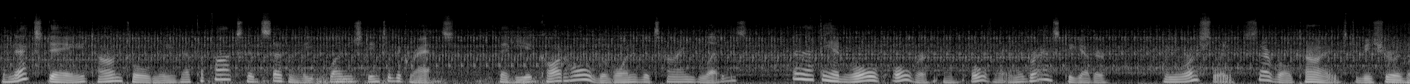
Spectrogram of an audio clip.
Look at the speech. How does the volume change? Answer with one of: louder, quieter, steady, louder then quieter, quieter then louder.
steady.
